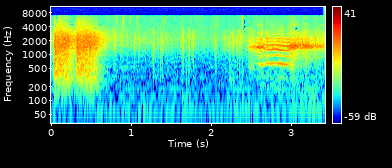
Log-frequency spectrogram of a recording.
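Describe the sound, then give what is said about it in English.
Gunfire in a gangster shootout, with two quick, harsh bursts in the opening half-second followed by a quieter, noisy stretch. “If you will shoot, I will. I'll get him even if I can't see him.”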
